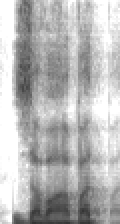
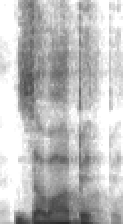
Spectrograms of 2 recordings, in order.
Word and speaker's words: ضوابط: ضیافت۔ نواں لفظ ہے ضوابط۔ یہ غلط تلفظ ہے، درست تلفظ ہے ضوابط۔ دوبارہ سنیے، ضوابط۔ بچوں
